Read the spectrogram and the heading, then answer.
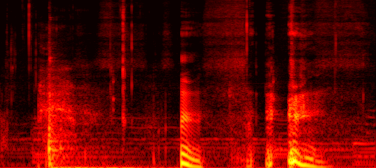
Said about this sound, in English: So this is the only one that I have not tried, the Imperial Stout brewed with chocolate and coconut flavors. It is the German Chocolate Cake Imperial Stout from Wicked Weed's Guilty Pleasures. Let's take a sip.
